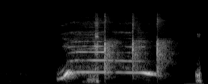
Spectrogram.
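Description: A woman cheers a drawn-out "Yay!" and claps her hands three times during it.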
